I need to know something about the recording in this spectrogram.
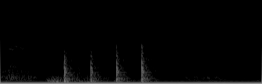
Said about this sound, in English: He's the one standing at the door knocking.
